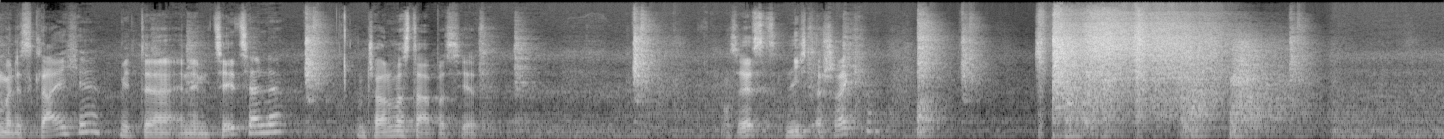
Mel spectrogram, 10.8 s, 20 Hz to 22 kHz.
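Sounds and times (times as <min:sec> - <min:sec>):
speech: 0:00.0 - 0:04.0, 0:05.4 - 0:06.8
lithium battery cell bursting with a sharp bang: 0:07.8 - 0:09.7.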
